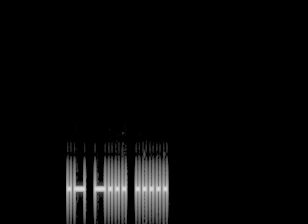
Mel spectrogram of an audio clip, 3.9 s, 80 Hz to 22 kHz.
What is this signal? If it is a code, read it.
Morse code, heard as a keyed tone, about 28 wpm, 700 Hz. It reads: AB5
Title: USA Call Sign Prefixes - 28wpm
